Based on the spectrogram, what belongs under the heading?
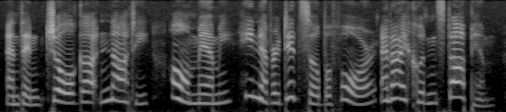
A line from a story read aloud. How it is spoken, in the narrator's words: cried Polly, in great distress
